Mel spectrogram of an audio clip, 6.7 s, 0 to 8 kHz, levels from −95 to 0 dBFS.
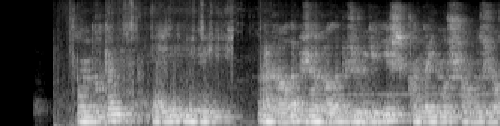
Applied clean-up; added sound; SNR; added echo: neural separator model SepFormer DNS4.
